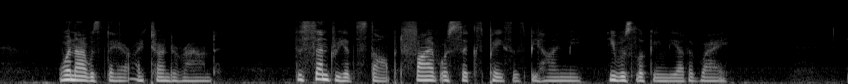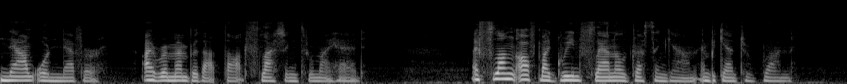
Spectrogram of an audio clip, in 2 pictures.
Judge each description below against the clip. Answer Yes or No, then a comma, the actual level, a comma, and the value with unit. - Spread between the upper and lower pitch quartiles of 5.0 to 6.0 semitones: No, narrow, 2.6 semitones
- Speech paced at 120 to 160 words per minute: No, average, 170 wpm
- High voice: No, medium, 170 Hz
